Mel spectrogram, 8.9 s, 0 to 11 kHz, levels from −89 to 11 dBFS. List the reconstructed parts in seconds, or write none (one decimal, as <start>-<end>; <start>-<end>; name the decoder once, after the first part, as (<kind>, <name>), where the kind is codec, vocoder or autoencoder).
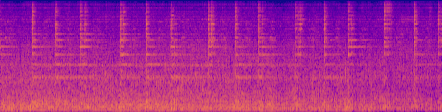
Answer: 0.0-8.9 (vocoder, Vocos)

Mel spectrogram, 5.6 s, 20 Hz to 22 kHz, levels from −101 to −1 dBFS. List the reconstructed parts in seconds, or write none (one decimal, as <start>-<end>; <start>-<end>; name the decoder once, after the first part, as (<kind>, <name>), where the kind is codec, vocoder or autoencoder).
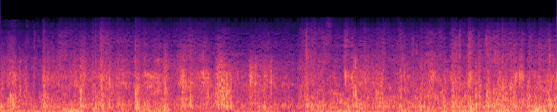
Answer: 0.6-4.0 (codec, SNAC)

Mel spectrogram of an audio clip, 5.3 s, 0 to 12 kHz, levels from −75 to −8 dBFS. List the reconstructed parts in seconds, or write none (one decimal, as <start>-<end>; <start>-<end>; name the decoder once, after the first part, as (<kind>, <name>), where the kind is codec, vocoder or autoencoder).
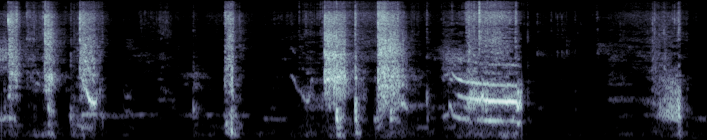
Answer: none

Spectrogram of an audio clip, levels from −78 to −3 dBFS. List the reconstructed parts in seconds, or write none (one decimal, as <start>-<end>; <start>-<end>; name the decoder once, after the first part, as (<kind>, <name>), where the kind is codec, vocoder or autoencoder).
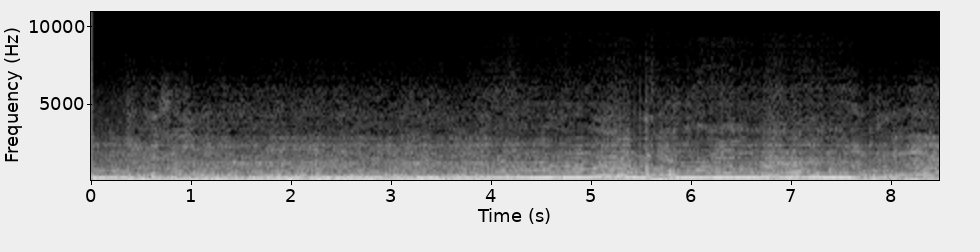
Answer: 0.0-8.5 (codec, SNAC)

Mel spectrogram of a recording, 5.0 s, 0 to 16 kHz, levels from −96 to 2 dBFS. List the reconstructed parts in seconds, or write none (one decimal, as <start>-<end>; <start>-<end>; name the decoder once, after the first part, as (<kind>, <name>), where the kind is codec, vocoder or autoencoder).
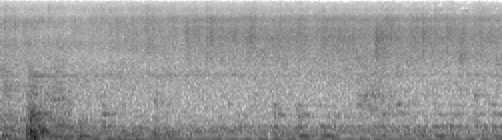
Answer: none

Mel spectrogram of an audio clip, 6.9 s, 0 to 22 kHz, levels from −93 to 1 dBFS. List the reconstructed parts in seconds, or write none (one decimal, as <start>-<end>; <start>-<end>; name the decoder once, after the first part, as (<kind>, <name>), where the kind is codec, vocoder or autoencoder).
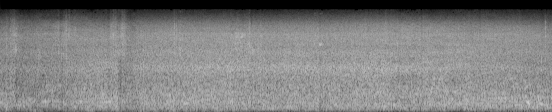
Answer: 0.5-1.7 (codec, SNAC); 4.9-6.2

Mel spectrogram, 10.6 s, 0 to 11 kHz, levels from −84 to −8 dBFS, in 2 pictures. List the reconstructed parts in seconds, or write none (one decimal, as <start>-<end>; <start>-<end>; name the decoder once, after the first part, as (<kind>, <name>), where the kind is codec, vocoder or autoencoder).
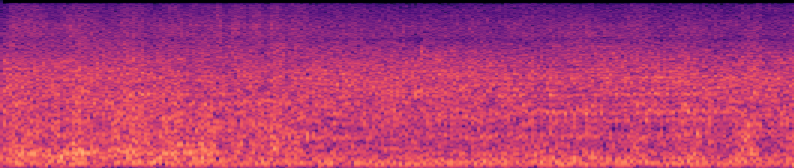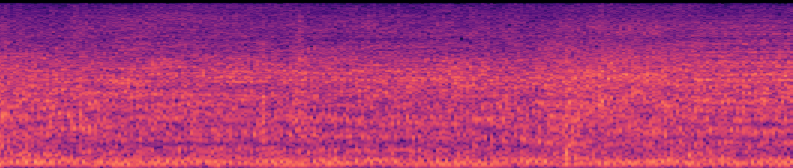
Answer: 0.0-1.0 (codec, SNAC); 2.3-3.2; 9.1-9.8

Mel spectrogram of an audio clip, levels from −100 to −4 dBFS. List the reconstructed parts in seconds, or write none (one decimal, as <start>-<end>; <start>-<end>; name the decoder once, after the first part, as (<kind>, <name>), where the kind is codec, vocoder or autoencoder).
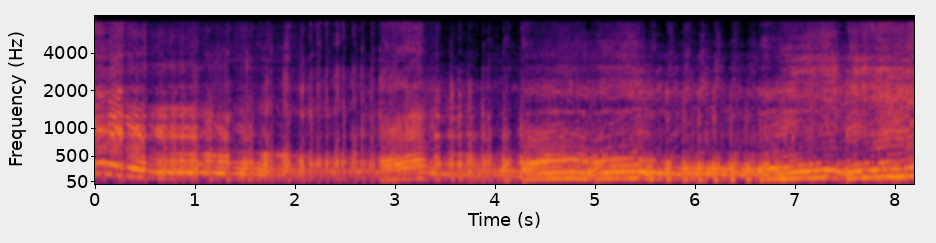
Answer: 1.0-3.4 (codec, HILCodec); 3.8-4.3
